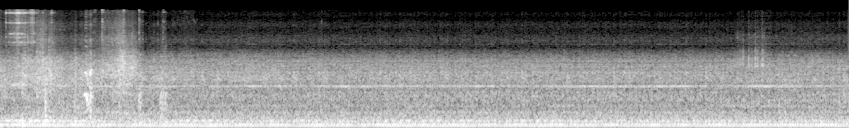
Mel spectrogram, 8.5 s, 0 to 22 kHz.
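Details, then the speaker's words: 1990-1999 Jeep Cherokee after ignition coil replacement (old coil had cracks): low, steady, even idle without stumbles, running much better than before. "runs actually a lot better than it did which would explain why because there's cracks in the old ignition coil"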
